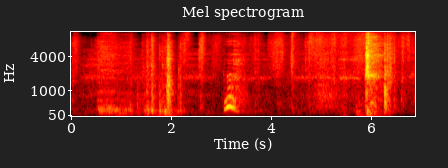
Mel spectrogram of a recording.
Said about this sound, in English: Yeah, don't forget to close the door.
